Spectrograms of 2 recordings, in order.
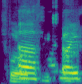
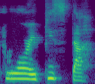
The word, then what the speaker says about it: Fuoripista: Am I pronouncing this correct? Floripista. Fuoripista.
